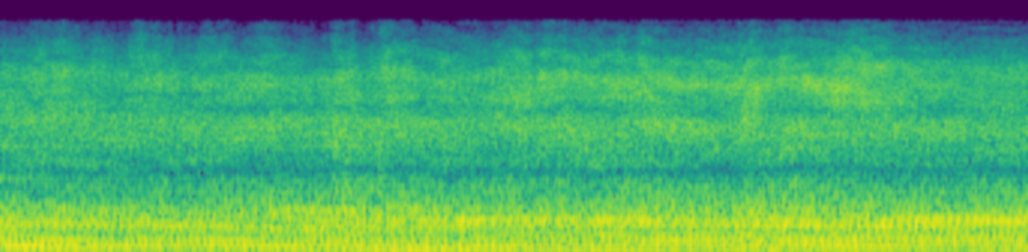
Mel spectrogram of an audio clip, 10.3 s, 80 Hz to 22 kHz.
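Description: EUY 1500 W electric bike's motor humming steadily at an even cruising speed, with wind and tyre noise.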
